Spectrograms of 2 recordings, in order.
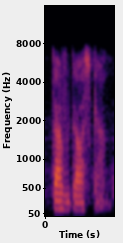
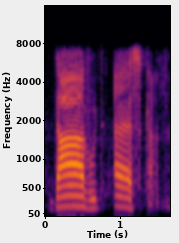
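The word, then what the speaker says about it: Davut Özkan: that it's actually pronounced da would ask that's how you pronounce it in his language which is Turkish and that's fine turkey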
